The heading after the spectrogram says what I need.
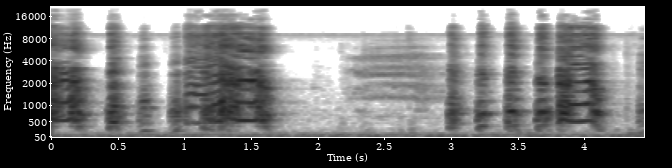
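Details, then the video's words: Chickens calling, short clucks building into a long harsh squawk, then a quiet pause with a faint distant cackle before another burst of rapid clucks and a squawk. "Chickens making noises"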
